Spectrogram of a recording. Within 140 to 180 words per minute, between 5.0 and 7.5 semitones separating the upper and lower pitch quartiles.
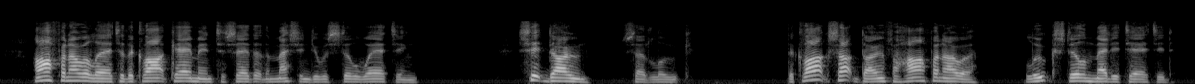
No: average, 155 wpm; average, 3.8 semitones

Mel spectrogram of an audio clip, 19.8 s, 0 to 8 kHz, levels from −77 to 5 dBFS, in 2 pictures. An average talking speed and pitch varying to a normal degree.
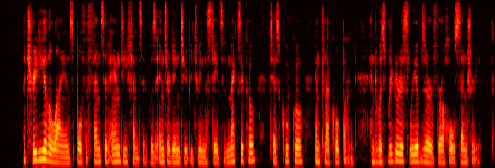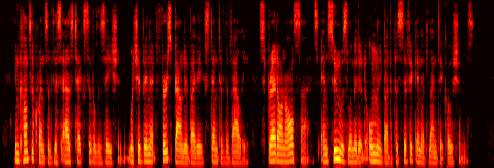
Yes: average, 185 wpm; average, 3.6 semitones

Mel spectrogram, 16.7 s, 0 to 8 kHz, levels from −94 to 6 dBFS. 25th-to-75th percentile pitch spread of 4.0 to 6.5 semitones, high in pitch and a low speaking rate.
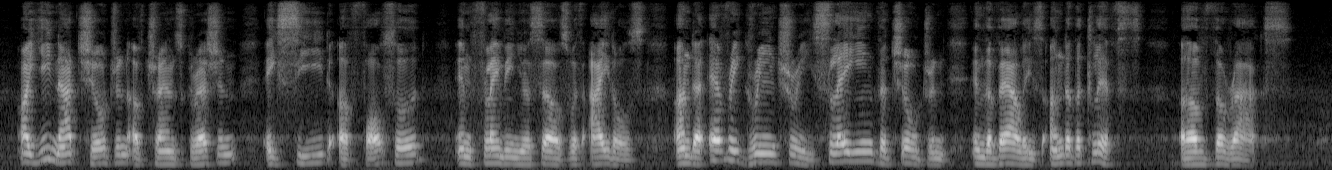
No: average, 4.7 semitones; low, 130 Hz; slow, 110 wpm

